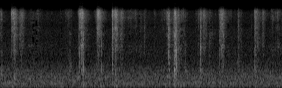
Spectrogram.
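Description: Tarot cards being shuffled, soft riffling flutters and light snaps repeating in quick bursts, faint and close, with no talking.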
